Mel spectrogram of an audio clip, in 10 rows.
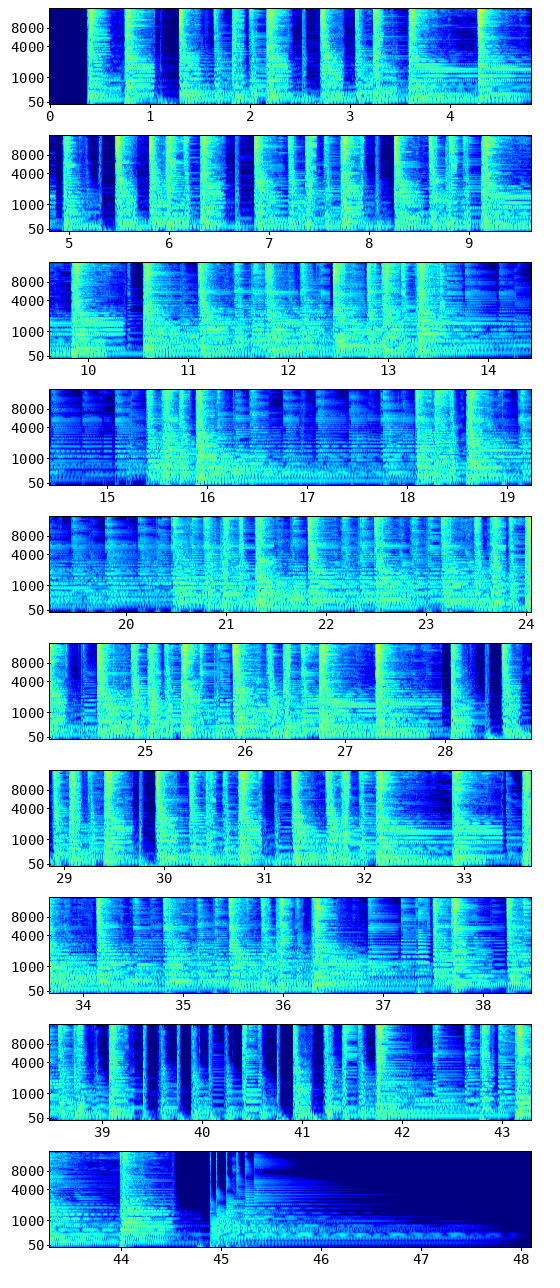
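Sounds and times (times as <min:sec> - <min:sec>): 
acoustic music: 0:00.4 - 0:47.8.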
